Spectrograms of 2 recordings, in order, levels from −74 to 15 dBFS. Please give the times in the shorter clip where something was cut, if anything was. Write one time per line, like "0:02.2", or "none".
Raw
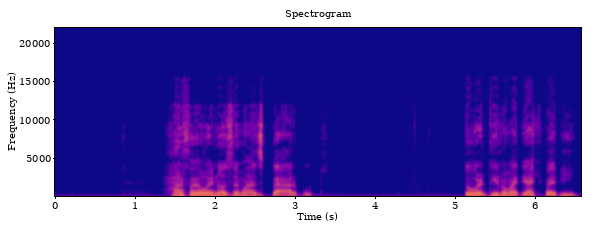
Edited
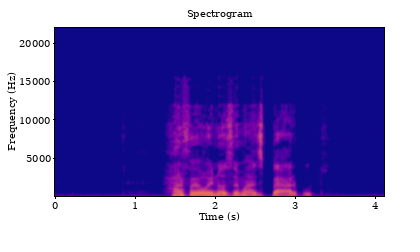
none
